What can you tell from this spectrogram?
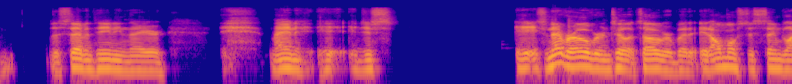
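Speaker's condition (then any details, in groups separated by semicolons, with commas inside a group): No condition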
